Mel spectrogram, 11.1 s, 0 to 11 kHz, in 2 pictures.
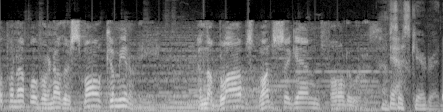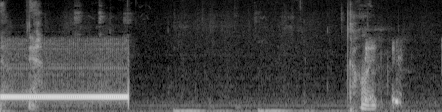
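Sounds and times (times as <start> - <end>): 
speech: 0.0 - 6.2, 10.0 - 10.3
voice: 4.8 - 6.1
low hum on a quiet phone line: 4.8 - 7.2
steady telephone tone while placing a call: 5.6 - 7.2.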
